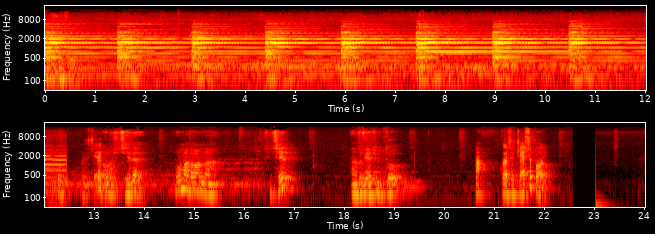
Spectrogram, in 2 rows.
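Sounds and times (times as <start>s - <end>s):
deep bell-like toll: 0.0s - 16.6s.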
